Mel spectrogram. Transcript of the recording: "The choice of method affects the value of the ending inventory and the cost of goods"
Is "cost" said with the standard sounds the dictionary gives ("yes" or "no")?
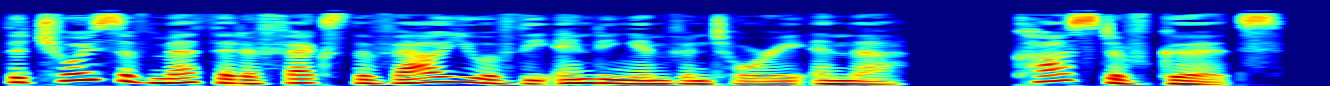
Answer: yes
